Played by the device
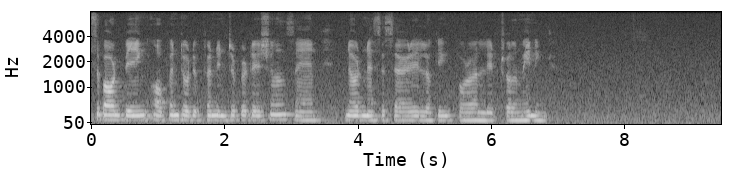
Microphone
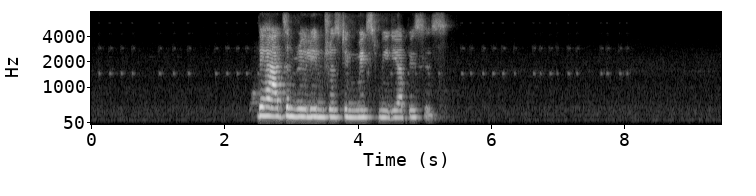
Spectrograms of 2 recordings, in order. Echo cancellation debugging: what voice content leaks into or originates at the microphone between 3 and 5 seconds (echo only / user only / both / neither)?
user only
